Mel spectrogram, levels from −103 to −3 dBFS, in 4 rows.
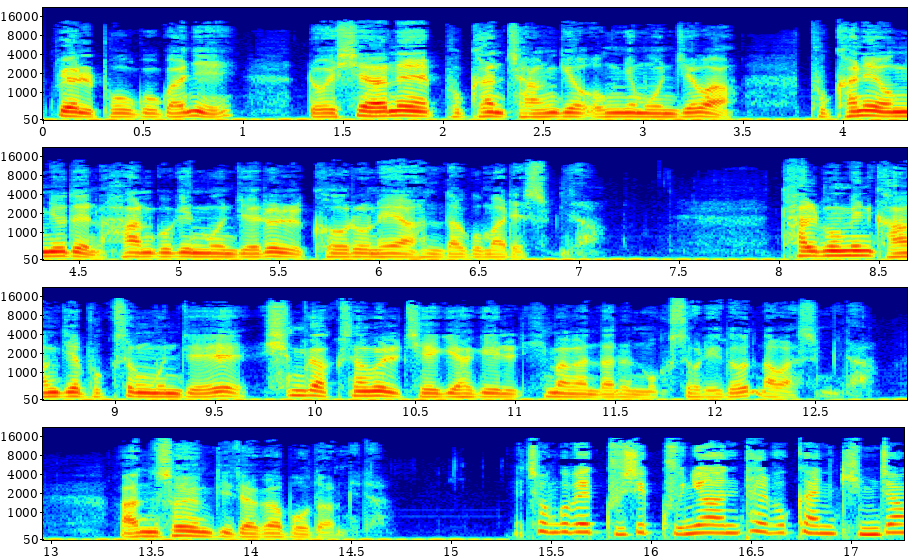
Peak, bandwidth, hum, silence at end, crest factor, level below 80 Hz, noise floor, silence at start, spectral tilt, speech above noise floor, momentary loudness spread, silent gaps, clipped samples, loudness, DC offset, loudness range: -4 dBFS; 15 kHz; none; 0 s; 20 dB; -56 dBFS; -42 dBFS; 0 s; -6 dB/octave; 20 dB; 13 LU; none; under 0.1%; -23 LUFS; under 0.1%; 6 LU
